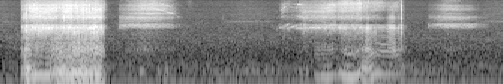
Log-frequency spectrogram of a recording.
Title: Snoring Cat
